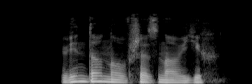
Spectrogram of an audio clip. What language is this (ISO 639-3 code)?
ukr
